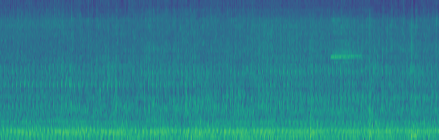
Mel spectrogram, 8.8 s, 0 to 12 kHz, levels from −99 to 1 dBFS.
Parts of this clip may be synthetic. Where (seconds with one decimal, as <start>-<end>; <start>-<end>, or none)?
1.4-5.1; 7.2-8.8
